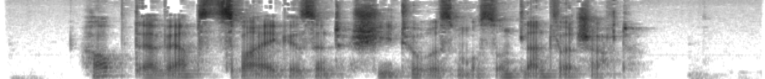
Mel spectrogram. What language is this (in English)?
German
